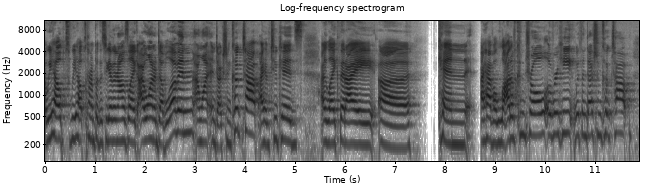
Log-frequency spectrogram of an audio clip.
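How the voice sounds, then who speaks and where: A woman hosts a casual cooking livestream from her home kitchen, chatting along with plenty of ums and uhs. Her voice is a little high, with a fairly bright tone.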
